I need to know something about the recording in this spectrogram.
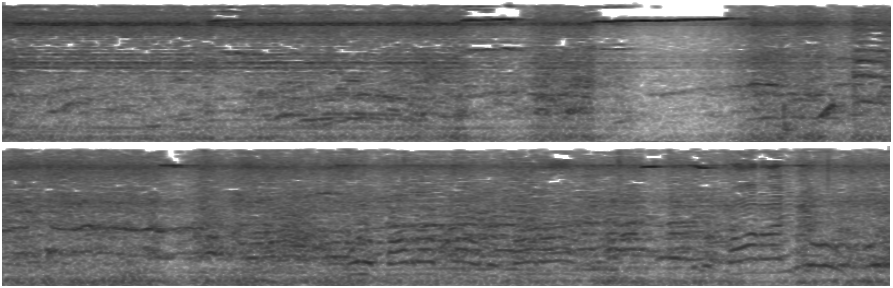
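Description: A crowd of men and women talk and shout excitedly outdoors.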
